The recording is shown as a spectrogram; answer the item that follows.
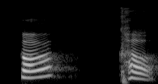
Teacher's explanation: क की तुलना में ख बोलने में ज्यादा हवा बाहर निकलती है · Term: महाप्राण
